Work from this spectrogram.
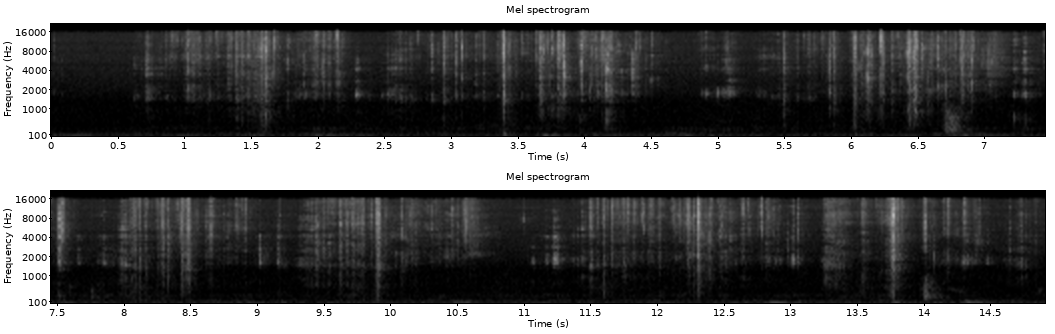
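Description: A dry, solid, palm-sized oval pink soap bar with a cream outer layer is shaved with a utility-knife blade in scraping cuts. Quick, crisp scratchy bursts with a bright, high edge repeat steadily over a low background hum, each cut dying away almost at once.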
